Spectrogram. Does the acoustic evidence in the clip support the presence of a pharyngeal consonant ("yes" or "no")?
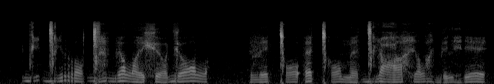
yes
